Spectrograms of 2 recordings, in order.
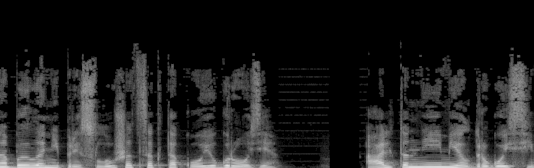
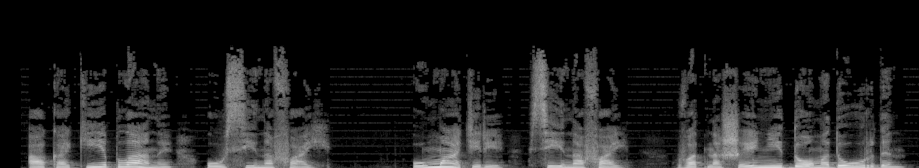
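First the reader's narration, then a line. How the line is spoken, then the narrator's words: Calm. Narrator (Russian): спокойно спросил он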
